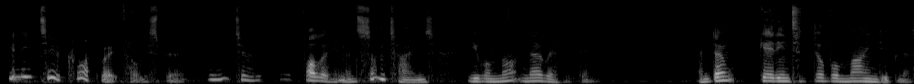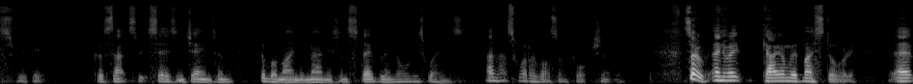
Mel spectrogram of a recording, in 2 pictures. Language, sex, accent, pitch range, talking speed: English, male, British, 140-210 Hz, 185 wpm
